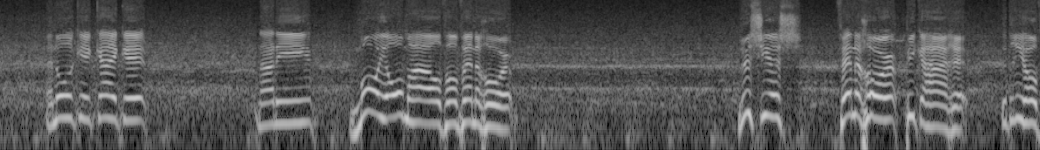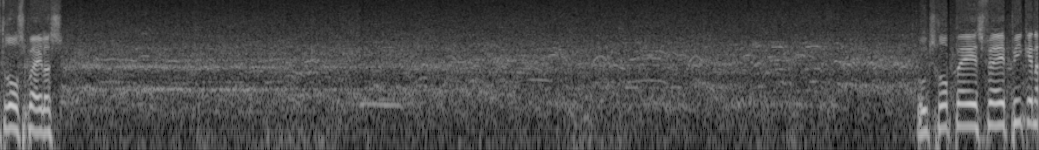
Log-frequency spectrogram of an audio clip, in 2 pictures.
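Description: A stadium crowd murmurs in the distance.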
